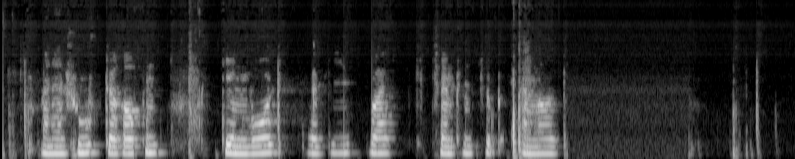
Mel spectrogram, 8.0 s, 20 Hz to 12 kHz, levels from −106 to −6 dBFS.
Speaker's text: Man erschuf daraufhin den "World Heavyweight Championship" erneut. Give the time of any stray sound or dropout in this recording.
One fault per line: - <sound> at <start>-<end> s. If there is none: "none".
none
